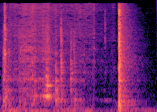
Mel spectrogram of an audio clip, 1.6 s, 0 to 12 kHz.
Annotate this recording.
compartment closing
The lid of an ice-maker closing.
Recorded with a Zoom H1 Handy Recorder.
